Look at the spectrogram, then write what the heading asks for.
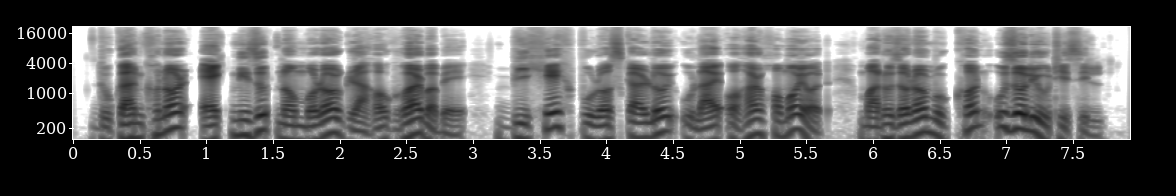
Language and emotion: Assamese, happy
